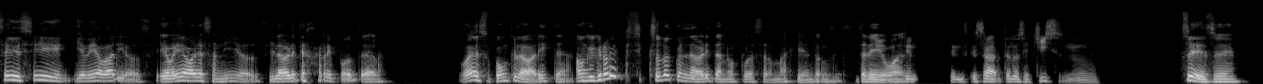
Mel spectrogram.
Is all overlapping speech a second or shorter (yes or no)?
yes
